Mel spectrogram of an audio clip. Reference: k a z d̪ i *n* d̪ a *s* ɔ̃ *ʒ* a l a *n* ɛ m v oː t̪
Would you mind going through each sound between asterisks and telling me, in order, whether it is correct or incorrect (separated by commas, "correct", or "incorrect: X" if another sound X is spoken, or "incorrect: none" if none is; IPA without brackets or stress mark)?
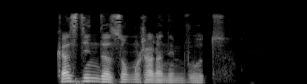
correct, incorrect: z, correct, correct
